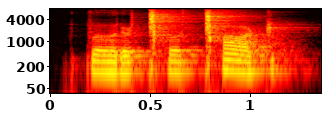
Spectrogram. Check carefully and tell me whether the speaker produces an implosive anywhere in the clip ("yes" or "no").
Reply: no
